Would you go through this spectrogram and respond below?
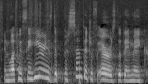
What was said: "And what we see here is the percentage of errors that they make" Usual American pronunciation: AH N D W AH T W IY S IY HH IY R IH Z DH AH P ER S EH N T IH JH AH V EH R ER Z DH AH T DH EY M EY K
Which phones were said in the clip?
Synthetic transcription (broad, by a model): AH N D W AH T W IY S IY HH IY R IH Z DH AH P ER S EH N T IH JH AH V EH R ER Z DH AH T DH EY M EY K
